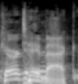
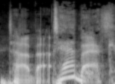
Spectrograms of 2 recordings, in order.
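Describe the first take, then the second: First: The first syllable sounds like 'tay'. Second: The first syllable sounds like 'tab'. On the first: The speaker calls it wrong. "because we used to say" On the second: The speaker calls it right. "Tab like the soda and back"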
